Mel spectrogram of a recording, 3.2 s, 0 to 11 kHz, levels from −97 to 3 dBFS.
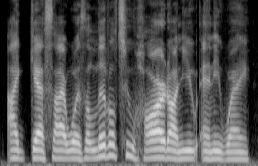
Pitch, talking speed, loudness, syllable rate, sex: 165 Hz, 205 wpm, -19 LUFS, 4.7 syllables/s, female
